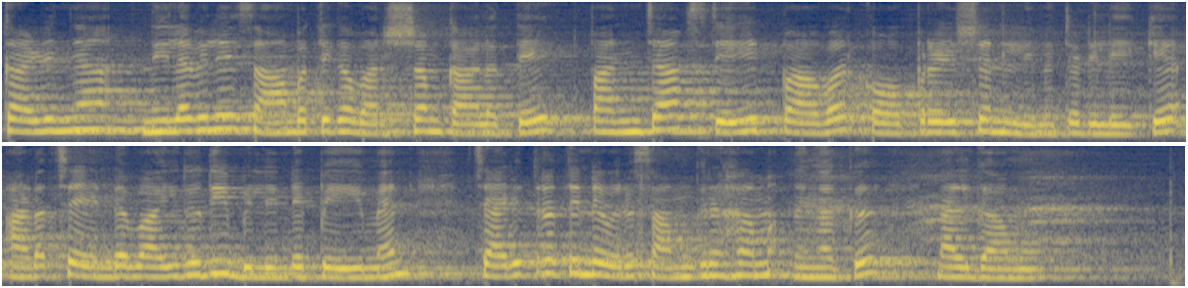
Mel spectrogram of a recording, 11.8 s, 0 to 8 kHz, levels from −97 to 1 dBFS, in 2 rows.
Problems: constant background noise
